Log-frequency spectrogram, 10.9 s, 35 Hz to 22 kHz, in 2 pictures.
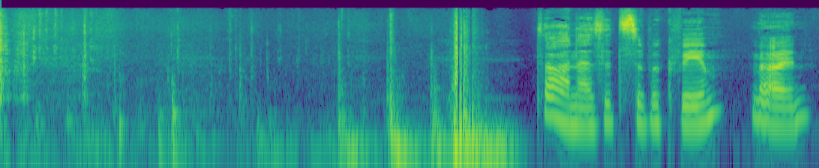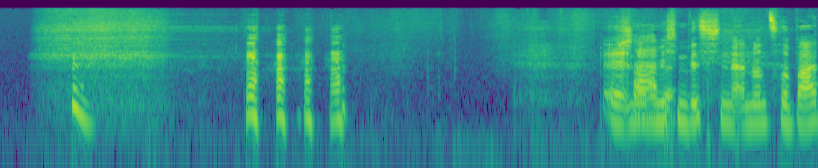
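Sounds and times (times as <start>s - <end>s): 
heavy thuds of a door being pushed shut: 2.2s - 3.5s
speech: 3.6s - 6.3s, 7.1s - 7.8s, 9.5s - 10.9s
laughter: 7.1s - 7.8s.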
